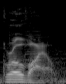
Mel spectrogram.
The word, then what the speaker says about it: Grovyle: Slugma goes down easily but it takes nearly the entire team to take out Grovyle which I now know how to pronounce it's Grove plus reptile duh and then Brendan's Wingull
